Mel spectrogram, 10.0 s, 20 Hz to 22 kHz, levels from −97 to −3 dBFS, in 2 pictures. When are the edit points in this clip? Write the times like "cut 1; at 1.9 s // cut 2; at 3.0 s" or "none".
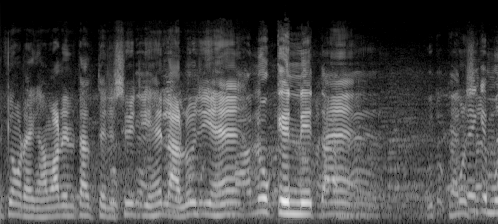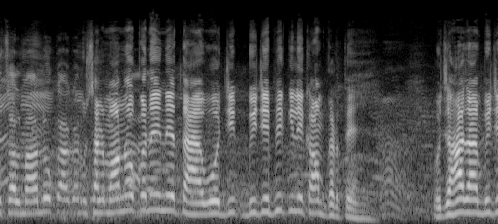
none

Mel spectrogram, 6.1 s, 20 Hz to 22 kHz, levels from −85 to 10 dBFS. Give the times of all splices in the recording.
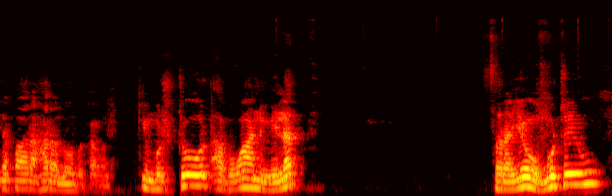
cut 1; at 1.4 s

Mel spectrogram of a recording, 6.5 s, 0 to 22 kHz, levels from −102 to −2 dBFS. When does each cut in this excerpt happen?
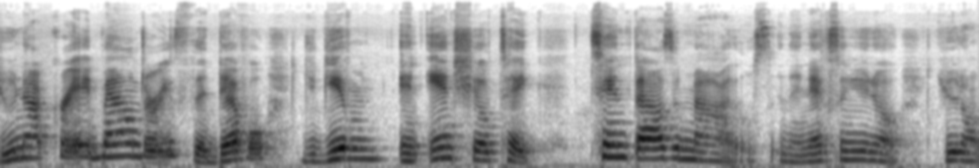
none

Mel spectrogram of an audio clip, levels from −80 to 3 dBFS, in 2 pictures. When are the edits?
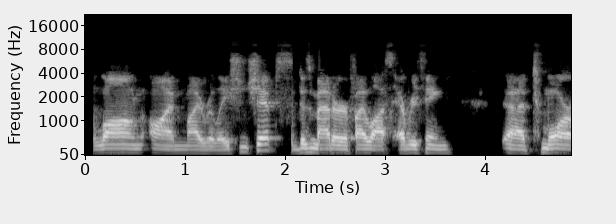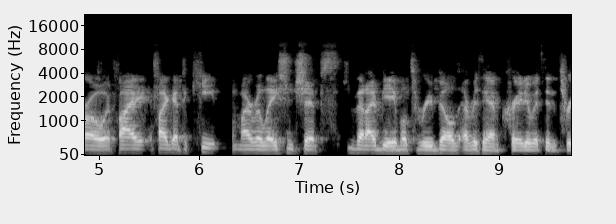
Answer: cut 1; at 2.1 s // cut 2; at 6.3 s

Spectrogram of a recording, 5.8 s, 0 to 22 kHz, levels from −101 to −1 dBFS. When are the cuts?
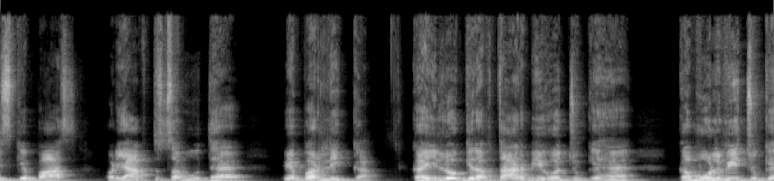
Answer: none

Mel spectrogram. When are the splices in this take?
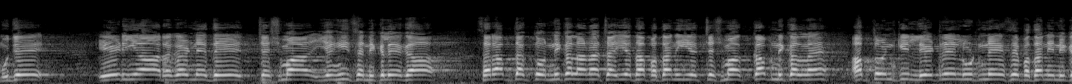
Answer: none

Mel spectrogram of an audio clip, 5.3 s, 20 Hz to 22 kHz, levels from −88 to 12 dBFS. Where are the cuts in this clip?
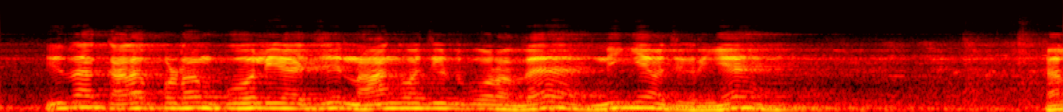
none

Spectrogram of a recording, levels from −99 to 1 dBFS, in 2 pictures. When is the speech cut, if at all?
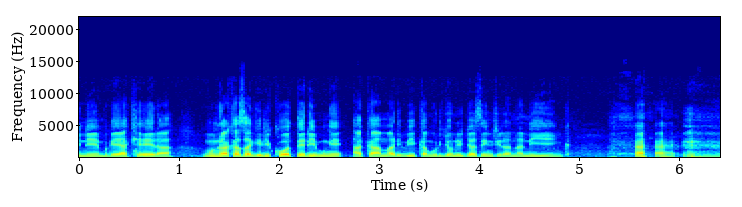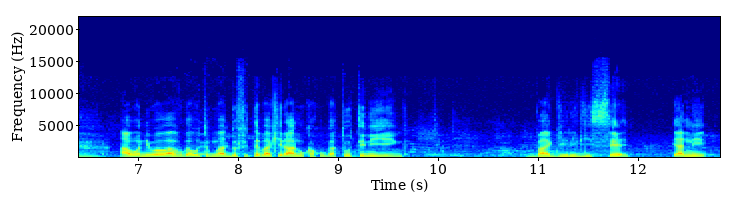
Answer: cut 1; at 9.9 s

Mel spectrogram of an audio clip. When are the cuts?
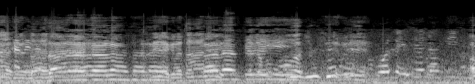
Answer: none

